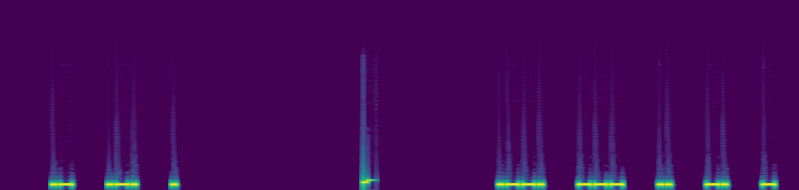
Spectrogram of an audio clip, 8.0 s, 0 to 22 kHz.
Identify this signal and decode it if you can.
Morse code, heard as a keyed tone, about 29 wpm, spaced as for 17 wpm, 700 Hz. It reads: ARE POINT
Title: 3x Character Spacing - Top 200 Words - 30wpm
